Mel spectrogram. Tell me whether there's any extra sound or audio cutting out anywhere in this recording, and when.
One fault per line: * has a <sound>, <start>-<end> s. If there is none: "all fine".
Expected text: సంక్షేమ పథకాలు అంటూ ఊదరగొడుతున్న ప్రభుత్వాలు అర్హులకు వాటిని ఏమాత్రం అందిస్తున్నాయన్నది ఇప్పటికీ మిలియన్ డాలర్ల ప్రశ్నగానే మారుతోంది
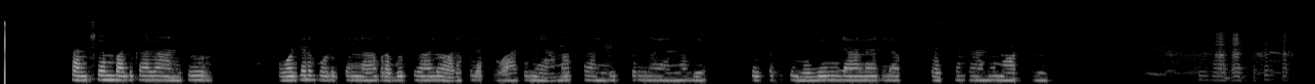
* has a laugh, 11.4-13.0 s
